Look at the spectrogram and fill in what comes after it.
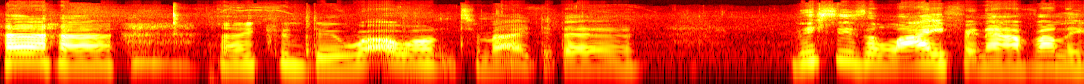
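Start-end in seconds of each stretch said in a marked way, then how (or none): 0.0-3.2 put-on smug, gloating, laughing dog voice. Voicing the dog who bites her dada: voicing the dog laughing at him. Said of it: "She's just laughing".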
